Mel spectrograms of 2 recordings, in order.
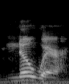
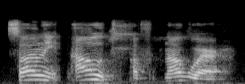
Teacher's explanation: the accent's going to be at the very beginning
